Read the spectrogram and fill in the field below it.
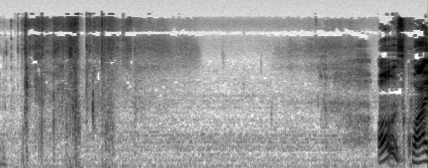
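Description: Paper rustles as the pages of a book are turned.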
